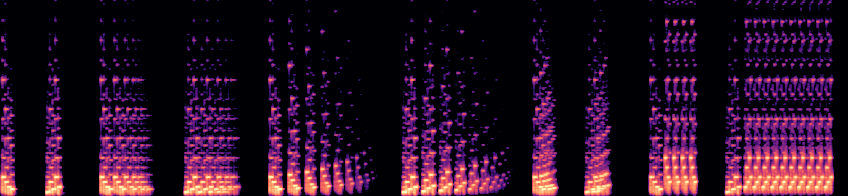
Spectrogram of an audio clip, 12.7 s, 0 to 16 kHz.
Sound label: Retro Videogame Fx 10 Sounds Pack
